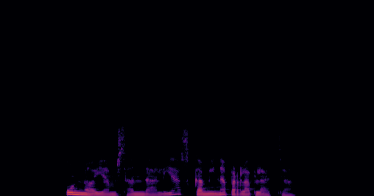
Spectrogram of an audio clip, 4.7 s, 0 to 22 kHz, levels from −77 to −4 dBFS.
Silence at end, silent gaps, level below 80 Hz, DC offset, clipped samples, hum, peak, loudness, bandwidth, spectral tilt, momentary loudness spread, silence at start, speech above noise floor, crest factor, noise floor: 1 s; none; -84 dBFS; under 0.1%; under 0.1%; none; -30 dBFS; -45 LUFS; 8 kHz; -5.5 dB/octave; 16 LU; 0.85 s; over 45 dB; 18 dB; under -90 dBFS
